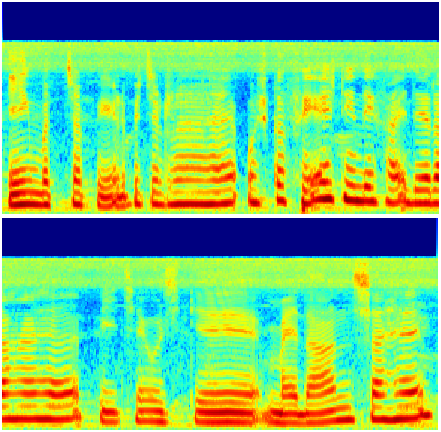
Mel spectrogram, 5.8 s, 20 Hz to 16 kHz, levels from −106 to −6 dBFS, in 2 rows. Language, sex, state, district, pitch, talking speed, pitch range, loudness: Hindi, male, Madhya Pradesh, Katni, 205 Hz, 185 wpm, 175-220 Hz, -16 LUFS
